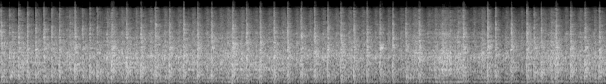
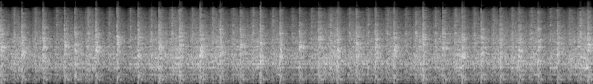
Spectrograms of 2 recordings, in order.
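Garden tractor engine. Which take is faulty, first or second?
first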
